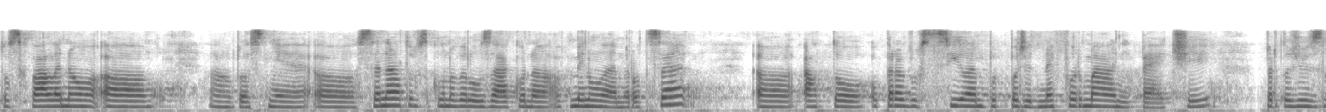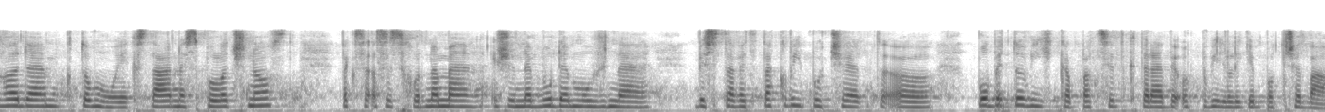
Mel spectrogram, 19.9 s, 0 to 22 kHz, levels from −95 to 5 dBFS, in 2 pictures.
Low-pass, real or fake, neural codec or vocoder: 7.2 kHz; fake; codec, 16 kHz, 4.8 kbps, FACodec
